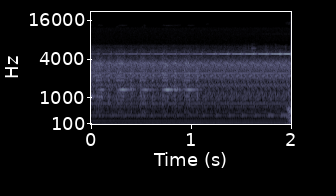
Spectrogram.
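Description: Steady machine hum from a CNC milling simulation's sound track, with a faint high whine and a few faint short tones in the first second.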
